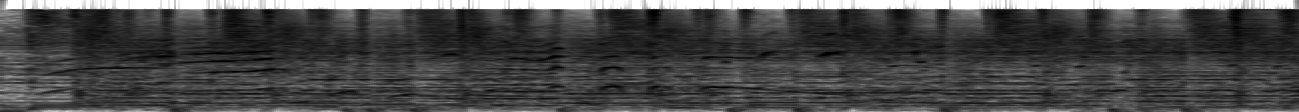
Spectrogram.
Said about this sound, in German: Die totale Blasmusik aus Oppershofen.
